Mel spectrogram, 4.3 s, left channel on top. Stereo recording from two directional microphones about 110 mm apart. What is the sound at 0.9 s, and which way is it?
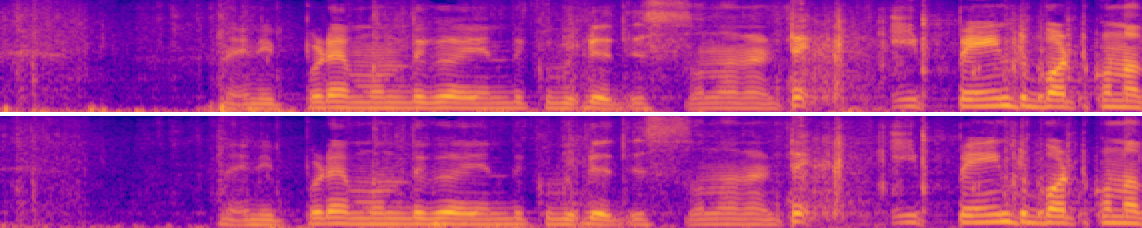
Speech, 40° right (ahead or behind).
